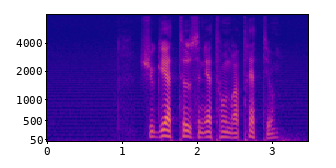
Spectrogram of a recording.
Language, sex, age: Swedish, male, 48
